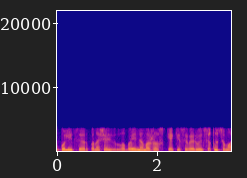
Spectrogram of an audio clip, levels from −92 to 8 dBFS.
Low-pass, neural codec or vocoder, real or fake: 3.6 kHz; none; real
